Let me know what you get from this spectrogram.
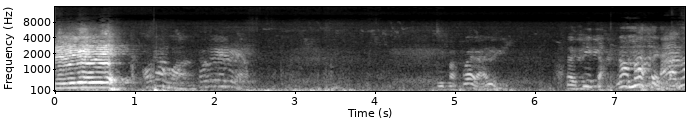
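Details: Female calf being worked in bullfighting training at a ranch gives one loud, harmonic bawl lasting under a second at the start, followed by quieter human voices and rustling.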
